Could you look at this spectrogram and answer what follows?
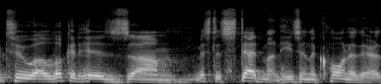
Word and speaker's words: Stedman: There's a General Stedman, a brigadier general, S with two E's in his name, but pronounced the same way, who was also at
